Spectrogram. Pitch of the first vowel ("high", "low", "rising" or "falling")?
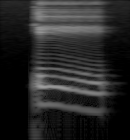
falling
